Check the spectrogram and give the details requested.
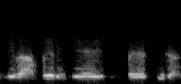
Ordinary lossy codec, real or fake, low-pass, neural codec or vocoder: Opus, 16 kbps; fake; 3.6 kHz; vocoder, 44.1 kHz, 128 mel bands, Pupu-Vocoder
